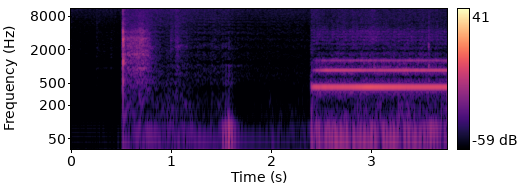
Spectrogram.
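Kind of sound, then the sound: signal or alarm, phone call ringing tone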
